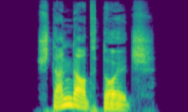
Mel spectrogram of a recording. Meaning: Standard German
- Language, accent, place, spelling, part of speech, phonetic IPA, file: German, Germany, Berlin, Standarddeutsch, noun, [ˈʃtandaʁtˌdɔɪ̯t͡ʃ], De-Standarddeutsch.ogg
